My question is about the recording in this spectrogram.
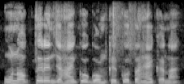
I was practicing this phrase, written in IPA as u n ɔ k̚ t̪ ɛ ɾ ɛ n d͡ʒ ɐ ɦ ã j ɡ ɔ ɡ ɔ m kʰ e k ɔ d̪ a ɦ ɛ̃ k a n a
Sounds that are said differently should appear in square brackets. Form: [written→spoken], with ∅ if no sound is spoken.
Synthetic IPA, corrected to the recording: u n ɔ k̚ t̪ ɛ ɾ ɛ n d͡ʒ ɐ ɦ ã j [ɡ→k] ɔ ɡ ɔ m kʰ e k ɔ [d̪→t̪] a ɦ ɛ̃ k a n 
